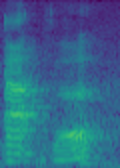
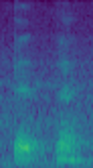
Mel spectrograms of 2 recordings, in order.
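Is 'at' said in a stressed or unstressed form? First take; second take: stressed; unstressed. First: The word 'at' is stressed and full. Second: The word 'at' is unstressed and reduced. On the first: The speaker calls it wrong. "we're not saying at the" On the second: The speaker calls it right. "we're saying at the ... de-stressing"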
